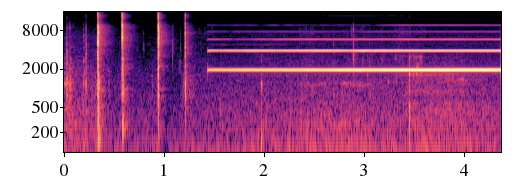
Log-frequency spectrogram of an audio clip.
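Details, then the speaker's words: Cen-Tech CM300 (blue Harbor Freight) multimeter switched to continuity with the leads shorted: a few sharp clicks, then a steady high-pitched beep; the continuity beeper works normally, though the meter reads high. "Turn this on. We'll put it on. Here's our beep test right here."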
